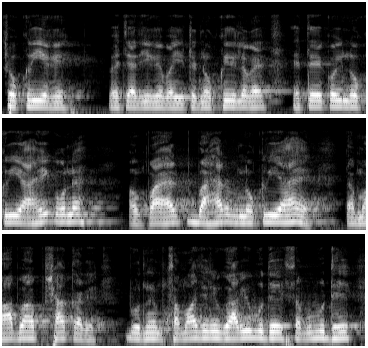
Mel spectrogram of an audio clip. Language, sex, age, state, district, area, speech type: Sindhi, male, 30-45, Madhya Pradesh, Katni, rural, spontaneous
